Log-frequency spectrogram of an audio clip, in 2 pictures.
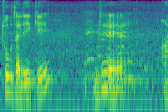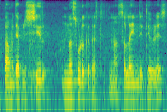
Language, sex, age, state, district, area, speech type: Marathi, male, 18-30, Maharashtra, Ratnagiri, rural, spontaneous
